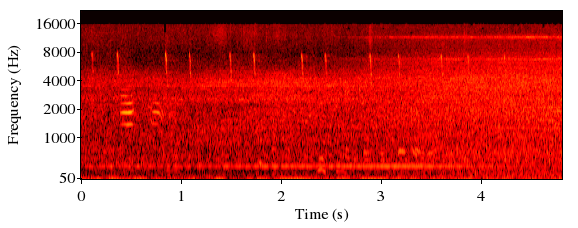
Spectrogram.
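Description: Twin-engine jet airliner climbing away after takeoff: its engines make a steady broad rush of noise with a low steady hum under it. Faint high ticks repeat every third of a second or so. About three seconds in, the sound changes to a steadier, hissier noise with a thin high whine.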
